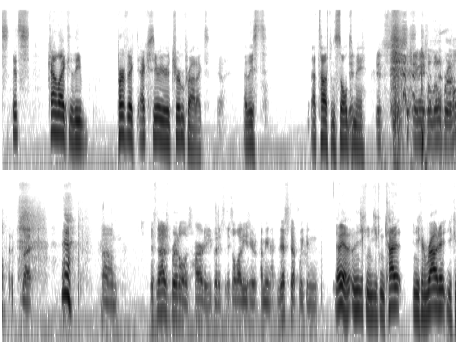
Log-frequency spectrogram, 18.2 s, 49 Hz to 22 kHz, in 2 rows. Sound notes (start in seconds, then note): 7.6 laughs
